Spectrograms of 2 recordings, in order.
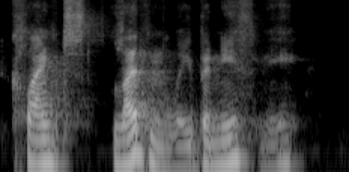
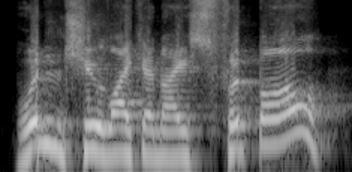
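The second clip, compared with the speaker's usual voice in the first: loud, higher, slow coaxing Santa voice; Santa suggesting; 7 semitones higher, 8 dB louder, slower than usual. A narrator's reading. Santa nudging the tongue-tied boy, coaxing. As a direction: coax the boy toward a football.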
